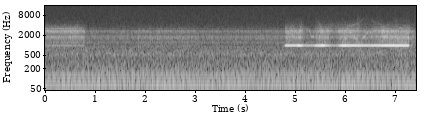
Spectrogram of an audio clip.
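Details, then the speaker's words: Viking Model 4516 radio during wax capacitor replacement, 455 kHz IF signal injected from a signal generator while tuning: background hiss then a steady high whistle appears and holds a few seconds; spurious heterodyne from other signals mixing through the IF. "as I come across other signals that are mixing and coming out of 455 we hear them going through the radio"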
